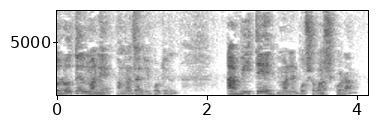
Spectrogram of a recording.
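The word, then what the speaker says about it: habiter: এরপরে এখানে হাবিতে বলবো না, এখানে আমরা আ জন্য হচ্ছে আ, বে ই বি, তের জন্য ত, ও এর উচ্চারণ একার, আবিতে, আবিতে।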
